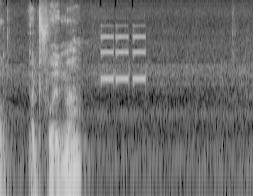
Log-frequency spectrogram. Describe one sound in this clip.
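A card reader beeps several times in quick succession.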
